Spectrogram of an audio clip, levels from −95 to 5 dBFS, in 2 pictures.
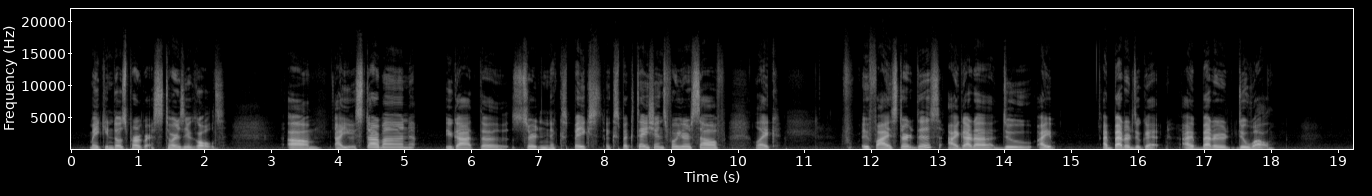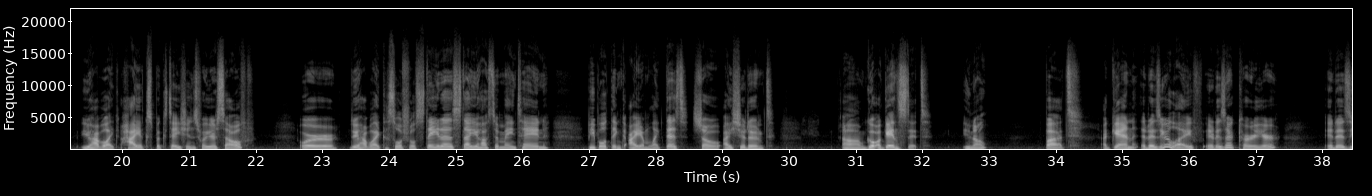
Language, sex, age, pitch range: Japanese, female, 20-39, 185-250 Hz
